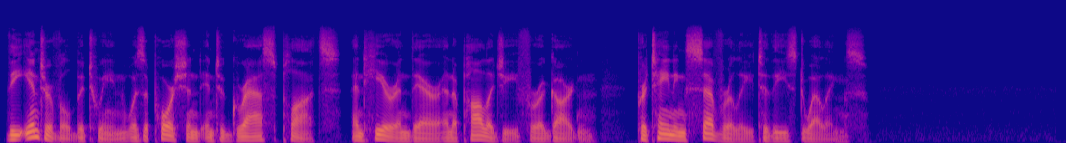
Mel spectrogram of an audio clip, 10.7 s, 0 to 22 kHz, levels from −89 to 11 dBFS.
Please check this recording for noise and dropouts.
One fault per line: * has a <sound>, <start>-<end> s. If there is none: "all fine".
all fine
